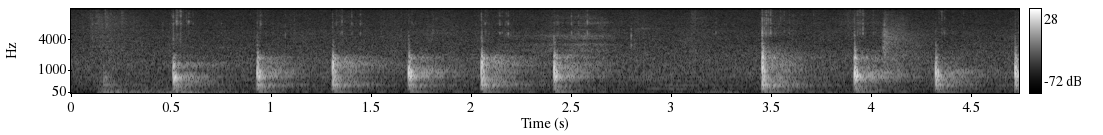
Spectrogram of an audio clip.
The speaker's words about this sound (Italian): Apocalisse 3:20. Dice sempre questo, ci fa leggere. Io sto alla porta e busso.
